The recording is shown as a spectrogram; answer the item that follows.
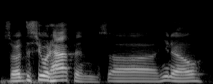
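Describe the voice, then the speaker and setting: A man's voice: fairly high pitch, a little fast, highs cut off. A man hosting a casual football picks show, rambling through his analysis with many fillers. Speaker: sports picks show host.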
